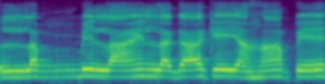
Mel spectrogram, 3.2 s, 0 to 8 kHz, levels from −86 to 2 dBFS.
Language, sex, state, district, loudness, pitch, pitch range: Hindi, male, Odisha, Malkangiri, -12 LUFS, 185 Hz, 180-190 Hz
